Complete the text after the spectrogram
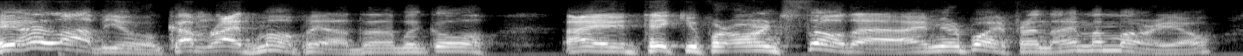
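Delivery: mock Italian moped flirt, thick Italian accent; Borat Italian impersonation. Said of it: "my Borat Italian impersonation".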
